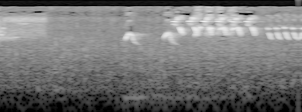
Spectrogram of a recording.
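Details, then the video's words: Chestnut-capped blackbird song: a brief buzzy hiss, then two falling whistled slurs and a quick, even series of high chirped notes repeated several times per second. "Baderna de Garibaldi"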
